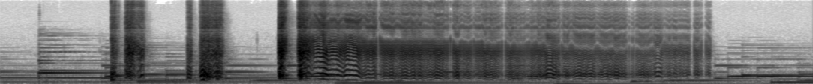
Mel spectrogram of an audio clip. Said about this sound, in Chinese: 爸爸说：“皮皮，快呀，快，快点放屁！”于是他就很用力的。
